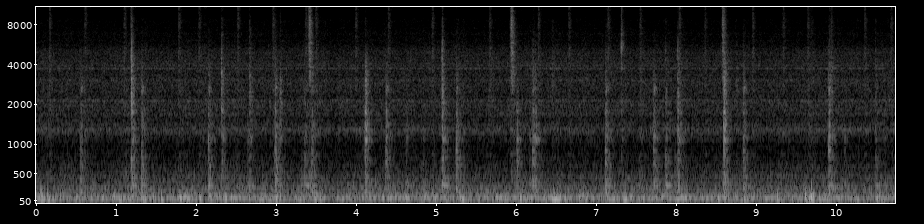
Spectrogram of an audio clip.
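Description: Sharp, irregular ticks every second or so over a low blower rumble; the ducts are ticking as the heat runs, cause unknown.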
